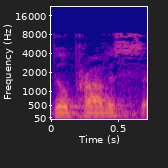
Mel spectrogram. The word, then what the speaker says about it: Provis: Short, just think short O. – All right, this is the second session with Bill Provis.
